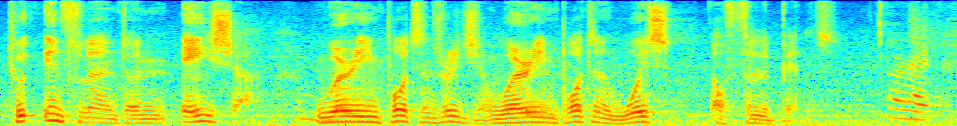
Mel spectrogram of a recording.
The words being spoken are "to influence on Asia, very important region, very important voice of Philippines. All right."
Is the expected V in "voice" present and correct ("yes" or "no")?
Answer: no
